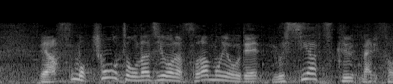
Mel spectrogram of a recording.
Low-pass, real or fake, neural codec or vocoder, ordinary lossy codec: 7.2 kHz; fake; codec, 16 kHz, 1.1 kbps, Voila-Tokenizer; none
